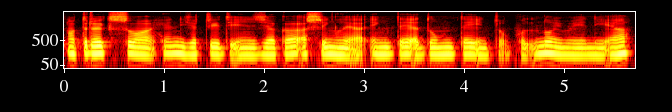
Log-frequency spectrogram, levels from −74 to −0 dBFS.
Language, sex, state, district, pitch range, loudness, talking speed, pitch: Mizo, male, Mizoram, Aizawl, 135-145 Hz, -17 LUFS, 260 wpm, 140 Hz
